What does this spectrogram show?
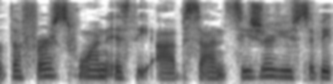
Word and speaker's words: absence: we do pronounce it absence which is the French word for absence and what's great about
